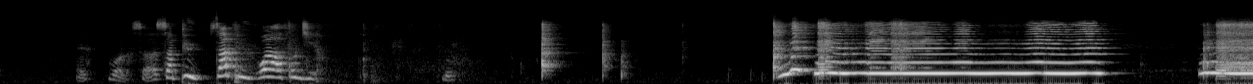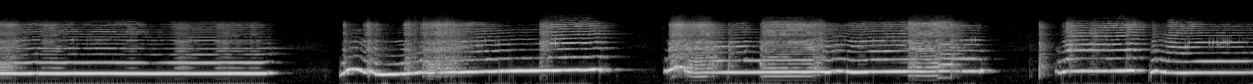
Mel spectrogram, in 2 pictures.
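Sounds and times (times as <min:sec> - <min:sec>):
buzzing blown drink can: 0:19.2 - 0:22.4.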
